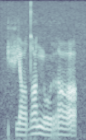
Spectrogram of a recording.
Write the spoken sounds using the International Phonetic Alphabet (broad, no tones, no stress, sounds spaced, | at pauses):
fʲ æ dˤ ʉ n o r ɑ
